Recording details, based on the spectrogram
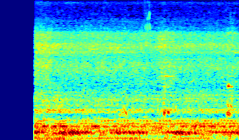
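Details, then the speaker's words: Toyota Innova auxiliary (condenser) fan making a steady loud whirring roar with a low hum from a worn internal motor bearing. It still runs but is noisy, AC noisy and engine overheating; the fan assembly needs replacing. "Ayan po siya oh maingay na siya maingay na yung kanyang bearing sa loob"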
